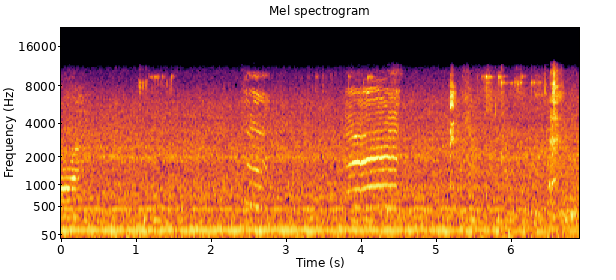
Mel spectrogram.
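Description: A baby's high-pitched squeals: a faint one about two and a half seconds in and a louder one, rising then held, about four seconds in, over a steady low hum. A couple of light knocks near the end.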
